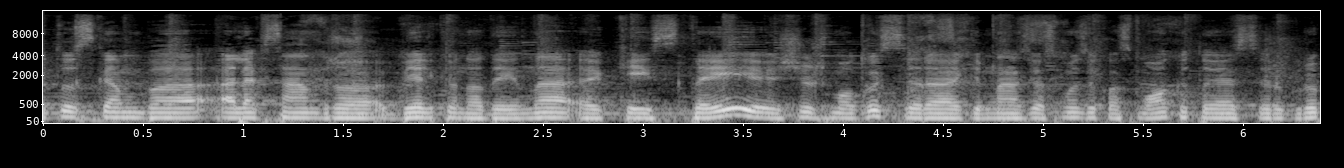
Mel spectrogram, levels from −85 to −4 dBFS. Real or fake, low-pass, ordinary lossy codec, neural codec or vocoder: real; 14.4 kHz; AAC, 64 kbps; none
